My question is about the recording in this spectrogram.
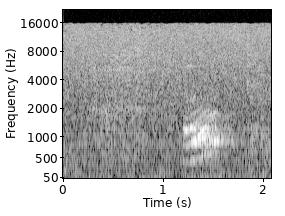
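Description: Near silence of a room, broken once about a second in by a short, faint, high-pitched call that rises and falls.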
